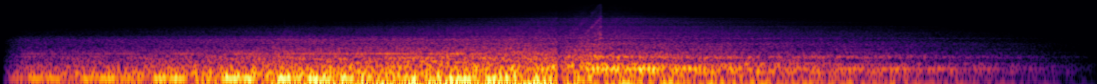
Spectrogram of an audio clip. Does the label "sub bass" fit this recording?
Yes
